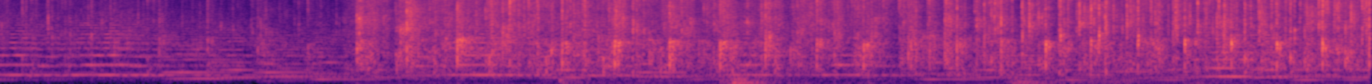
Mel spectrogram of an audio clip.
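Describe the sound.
Studio audience applause greets the opening of a Bible question show. Clapping breaks out after a quiet musical opening and carries on loudly and densely, with steady tonal notes continuing underneath.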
